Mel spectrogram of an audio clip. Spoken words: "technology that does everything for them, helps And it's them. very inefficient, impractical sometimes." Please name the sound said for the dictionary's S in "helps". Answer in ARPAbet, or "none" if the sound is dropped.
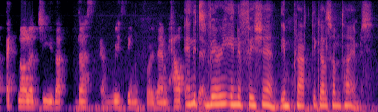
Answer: none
